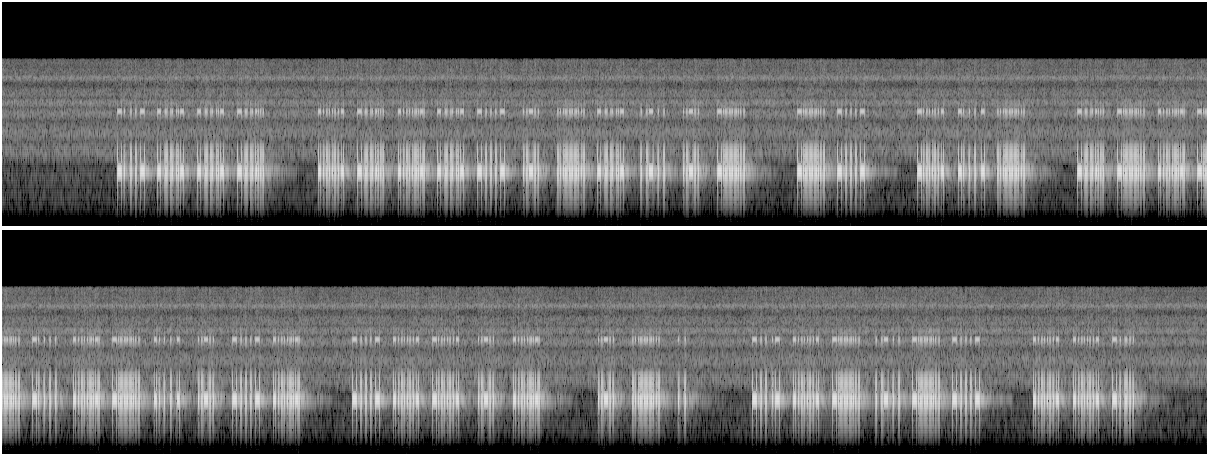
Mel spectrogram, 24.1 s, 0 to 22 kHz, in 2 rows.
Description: Hellschreiber (Feld-Hell, 122.5 baud), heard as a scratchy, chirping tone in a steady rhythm, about 980 Hz. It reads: WAAR ORGANISATIE EN DUS REGELGEVING NODIG IS, MOETEN OOK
